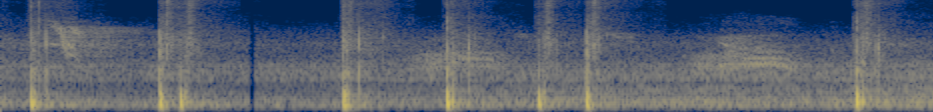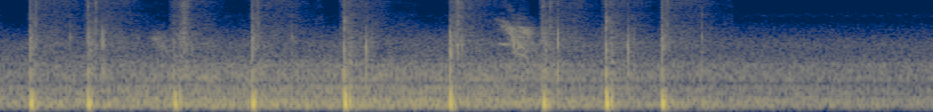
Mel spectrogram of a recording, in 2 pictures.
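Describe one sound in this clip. Footsteps tap quickly on pavement.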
